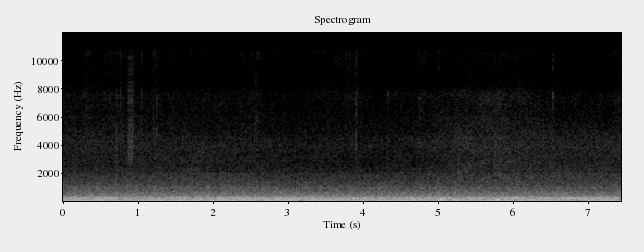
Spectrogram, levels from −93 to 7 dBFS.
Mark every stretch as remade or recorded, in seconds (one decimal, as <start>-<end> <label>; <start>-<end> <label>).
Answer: 0.0-7.5 recorded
